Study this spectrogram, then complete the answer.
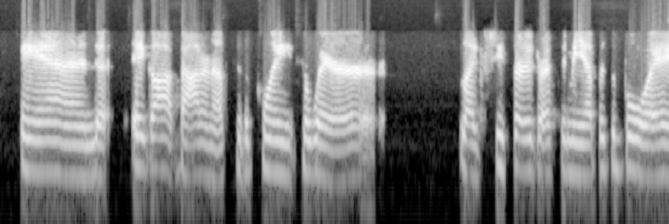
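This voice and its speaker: A woman speaks in a fairly low pitch. Her intonation is monotone and flat, and her loudness stays very even. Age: 20s. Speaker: podcast guest sharing life story. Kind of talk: testimony. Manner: halting, filler-heavy.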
